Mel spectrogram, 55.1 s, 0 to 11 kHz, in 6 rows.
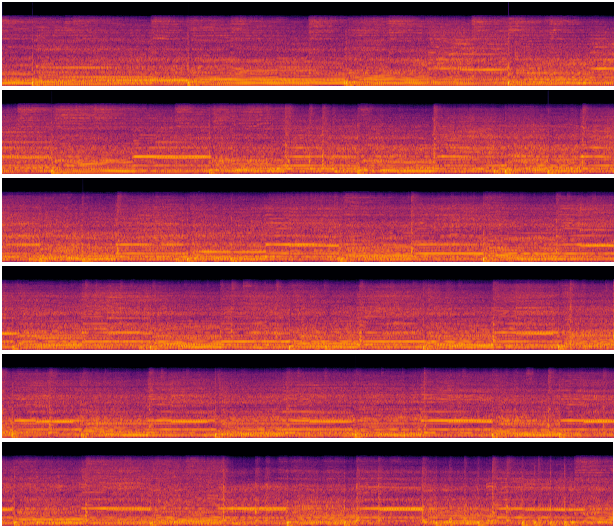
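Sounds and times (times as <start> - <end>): drum kit hits: 0.0 - 55.0
electric guitar held notes: 0.0 - 55.0.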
